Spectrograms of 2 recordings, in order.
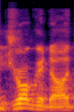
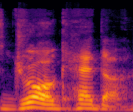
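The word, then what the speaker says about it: Drogheda: so i learned the hard way but it's strongholder yeah you don't pronounce it if you're saying if you say drogod they will rinse you and callum lynch is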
